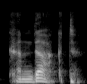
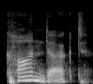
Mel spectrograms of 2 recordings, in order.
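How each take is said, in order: First: Con-DUCT, with the stress on DUCT; weak first syllable in conduct, strong second. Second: CON-duct, with the stress on CON; first-syllable stress. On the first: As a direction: say conduct as the verb, kun-DUCT. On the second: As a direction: say conduct as the noun, CON-duct. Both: Shown as a demonstration. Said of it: "it can change the pronunciation".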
